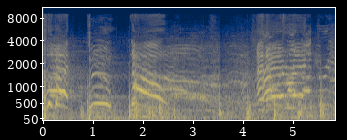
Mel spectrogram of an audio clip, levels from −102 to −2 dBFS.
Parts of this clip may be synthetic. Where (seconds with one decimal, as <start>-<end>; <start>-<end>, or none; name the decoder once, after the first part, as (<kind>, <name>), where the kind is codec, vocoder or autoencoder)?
0.0-1.0 (vocoder, Vocos); 2.9-5.8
